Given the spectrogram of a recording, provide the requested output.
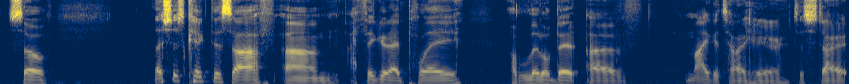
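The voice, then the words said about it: Slightly raspy voice. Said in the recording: “my voice is a little raspy coming off of a little cold”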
